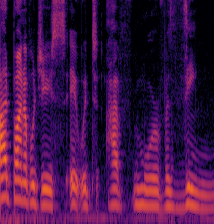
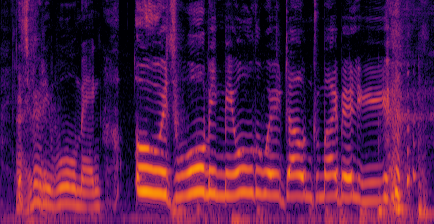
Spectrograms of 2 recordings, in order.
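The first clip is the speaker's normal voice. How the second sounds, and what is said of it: Silly deep imitated voice. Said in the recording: “did my Elizabeth Holmes voice ... the silly deep voice”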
